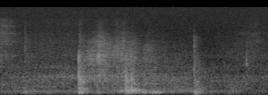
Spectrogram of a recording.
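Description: A wooden chair scrapes and knocks on the floor.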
